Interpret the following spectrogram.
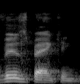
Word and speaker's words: Viz Bank: So, you are the founder and CEO of is it Viz Bank? VIS? Is my pronouncing that right? Think like visual, Viz banking.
